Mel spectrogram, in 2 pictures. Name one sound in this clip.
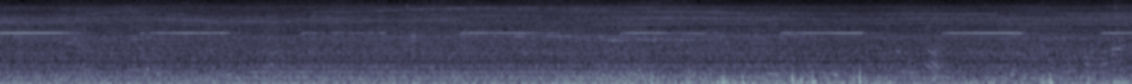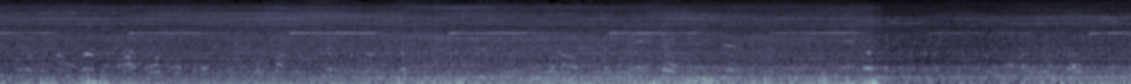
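A crane's engine hums steadily outdoors.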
